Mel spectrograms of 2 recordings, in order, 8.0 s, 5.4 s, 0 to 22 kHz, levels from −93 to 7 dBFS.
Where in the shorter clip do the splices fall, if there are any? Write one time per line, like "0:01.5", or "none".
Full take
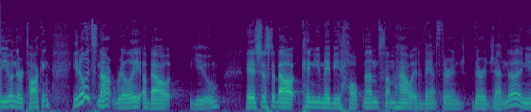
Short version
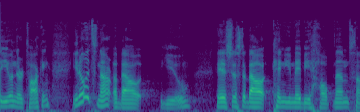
0:01.7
